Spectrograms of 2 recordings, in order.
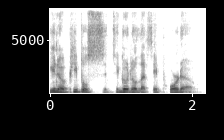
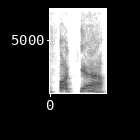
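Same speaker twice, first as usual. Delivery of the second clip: higher, pumped-up cheer; mock excited; 12 semitones higher than usual. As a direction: cheer like a fan. Retells his eager reaction.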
